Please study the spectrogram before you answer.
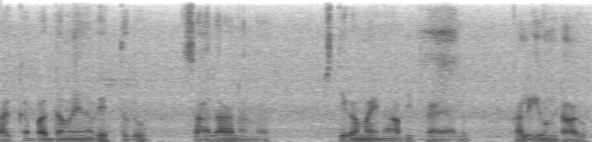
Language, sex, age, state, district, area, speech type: Telugu, male, 18-30, Telangana, Kamareddy, urban, spontaneous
